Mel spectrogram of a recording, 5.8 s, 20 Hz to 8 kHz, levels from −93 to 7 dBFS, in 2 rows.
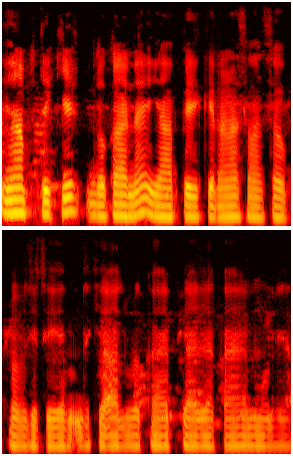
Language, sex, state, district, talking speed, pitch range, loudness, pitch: Hindi, male, Bihar, East Champaran, 185 wpm, 95-110 Hz, -30 LUFS, 95 Hz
